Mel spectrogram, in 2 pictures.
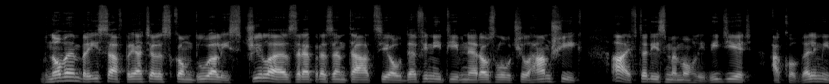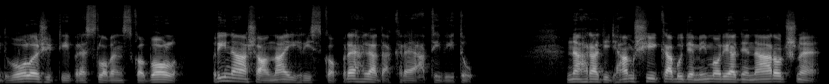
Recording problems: thin; very; fading below 550 Hz

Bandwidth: 17 kHz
